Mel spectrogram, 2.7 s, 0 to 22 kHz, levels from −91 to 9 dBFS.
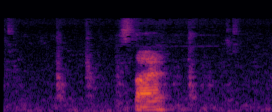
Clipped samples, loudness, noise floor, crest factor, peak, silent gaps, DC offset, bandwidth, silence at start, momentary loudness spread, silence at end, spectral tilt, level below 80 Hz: under 0.1%; -31 LUFS; -59 dBFS; 22 dB; -14 dBFS; none; under 0.1%; 11.5 kHz; 0.55 s; 25 LU; 0.75 s; -4 dB/octave; -64 dBFS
